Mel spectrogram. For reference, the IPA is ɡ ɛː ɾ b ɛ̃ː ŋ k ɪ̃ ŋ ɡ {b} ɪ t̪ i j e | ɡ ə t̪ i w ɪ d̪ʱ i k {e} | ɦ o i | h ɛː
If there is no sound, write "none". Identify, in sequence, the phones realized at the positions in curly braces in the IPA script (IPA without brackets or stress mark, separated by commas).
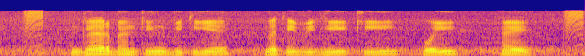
b, i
